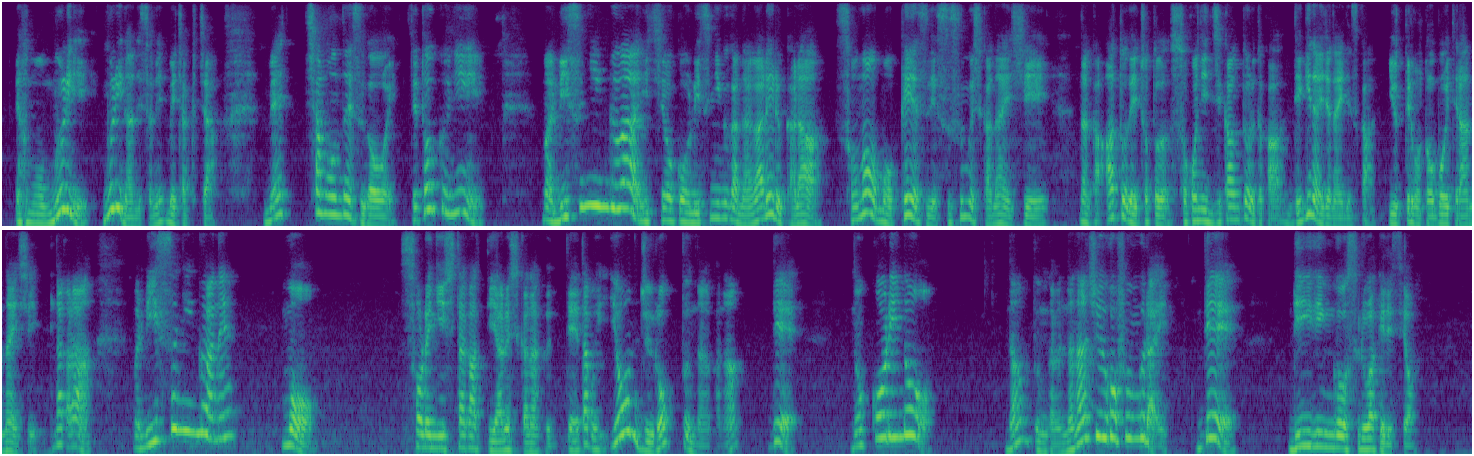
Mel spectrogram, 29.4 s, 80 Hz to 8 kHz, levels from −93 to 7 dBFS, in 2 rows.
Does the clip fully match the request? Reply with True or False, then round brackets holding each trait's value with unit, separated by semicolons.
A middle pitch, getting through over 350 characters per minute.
False (165 Hz; 345 characters per minute)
